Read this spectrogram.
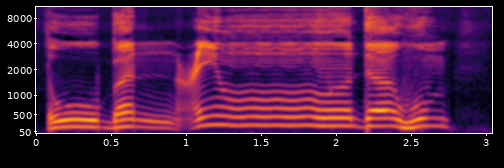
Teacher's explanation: Fathah tanwin atau fathatain dibaca jelas tanpa mendengung. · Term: idhar halqi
